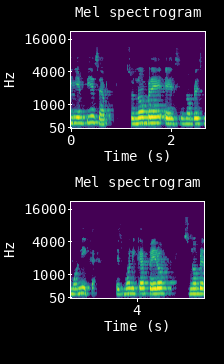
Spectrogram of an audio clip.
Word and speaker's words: Mónica: Y bueno, mi nombre de pila es Mónica, justamente con acento en la O, pero por una u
